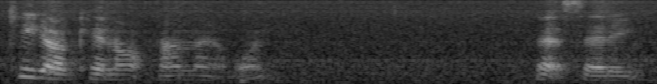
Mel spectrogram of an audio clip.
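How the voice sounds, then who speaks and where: A woman's voice: fairly low pitch, sing-song, unhurried, gravelly, slight background noise. A middle-aged woman chatting casually with a dry, joking manner. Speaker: video host. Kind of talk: casual chat.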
